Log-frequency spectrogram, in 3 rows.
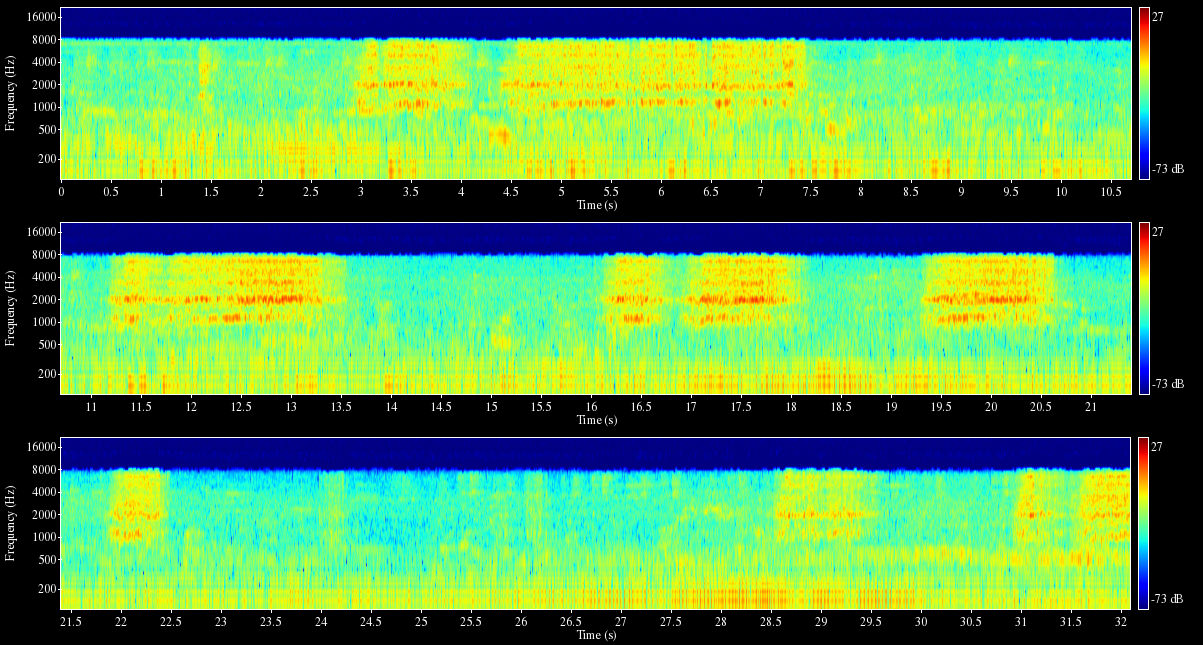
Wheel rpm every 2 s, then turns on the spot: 0, 60, 110, 100, 0, 30, 90, 0, 70, 50, 50, 30, 0, 0, 30, 40.
20-24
